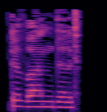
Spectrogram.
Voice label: "gewandelt", German; adjectives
